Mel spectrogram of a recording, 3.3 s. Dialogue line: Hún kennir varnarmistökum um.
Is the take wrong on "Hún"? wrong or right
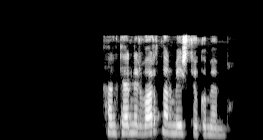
wrong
